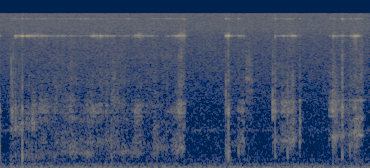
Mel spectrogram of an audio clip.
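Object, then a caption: Small hollow metal candle holder. A small hollow metal acorn candle holder with a lattice pattern, held in both hands, is scratched and tapped with fingernails. Soft, quiet scratching alternates with light taps that give off a bright, high metallic ring, over a steady low background rumble.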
